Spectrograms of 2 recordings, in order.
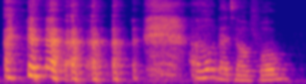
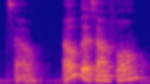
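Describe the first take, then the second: First: Repeated with a laugh. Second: Said in the usual way. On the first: Shown as a demonstration.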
